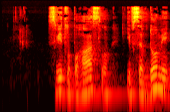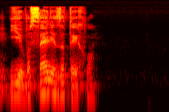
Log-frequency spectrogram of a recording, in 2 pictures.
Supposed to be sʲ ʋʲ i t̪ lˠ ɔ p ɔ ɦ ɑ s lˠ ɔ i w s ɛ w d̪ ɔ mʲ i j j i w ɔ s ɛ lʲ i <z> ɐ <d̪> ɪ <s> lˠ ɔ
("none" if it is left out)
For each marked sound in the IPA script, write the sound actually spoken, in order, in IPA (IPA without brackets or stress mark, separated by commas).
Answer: z, t̪, x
